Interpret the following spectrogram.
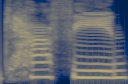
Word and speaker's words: caffeine: So in these words, guys, we don't pronounce a, we pronounce the long e sound as in caffeine, protein.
